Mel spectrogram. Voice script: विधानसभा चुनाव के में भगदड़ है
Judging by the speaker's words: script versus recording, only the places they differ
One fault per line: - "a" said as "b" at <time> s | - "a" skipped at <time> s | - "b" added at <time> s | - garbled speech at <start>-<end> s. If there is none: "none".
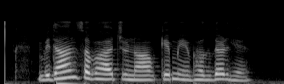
none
